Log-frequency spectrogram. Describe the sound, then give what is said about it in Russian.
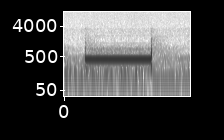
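A single steady telephone tone from a caller's phone with the hold button engaged, lasting about one second at a constant mid pitch, alone over faint line hiss. “У вас спрацьовує кнопка на телефоні удержання. Будь ласка, нажміть її, ви будете нас чути, а ми вас.”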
